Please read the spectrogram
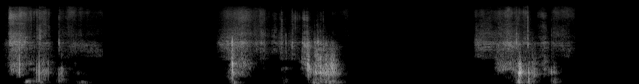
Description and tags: Turning pages in a book
Sound of turning pages of Harry Potter and the Chamber of Secrets.
pages, sfx, sound-design, effect, read, flip, sound, turn, newspaper, paper, ASMR, reading, turning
